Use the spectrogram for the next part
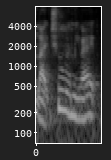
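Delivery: ordinary talk, nothing marked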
